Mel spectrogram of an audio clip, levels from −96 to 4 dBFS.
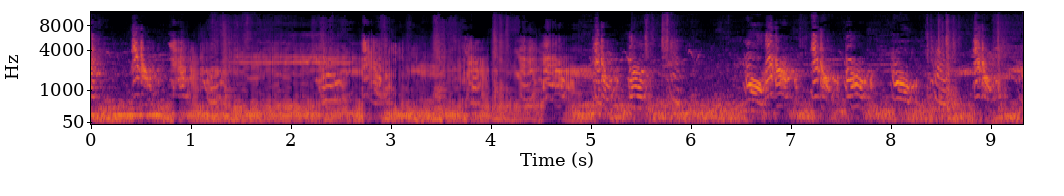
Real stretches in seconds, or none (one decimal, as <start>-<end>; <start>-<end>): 0.0-0.8; 4.9-9.3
